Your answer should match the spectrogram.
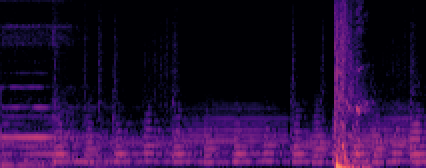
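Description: Background music of held notes over a pulsing beat, cut by one loud sudden thump a little over three seconds in.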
